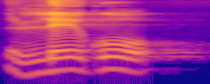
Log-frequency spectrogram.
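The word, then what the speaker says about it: λέγω: 그런 뜻이 아멘 그리고 레고 뭐 장난감을 내고 it's 그거랑 발음이 똑같은데 헬라 올 내고 그러면은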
